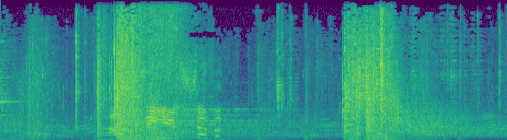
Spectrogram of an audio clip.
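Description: A blade stabs into a body with a heavy, sudden thud.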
